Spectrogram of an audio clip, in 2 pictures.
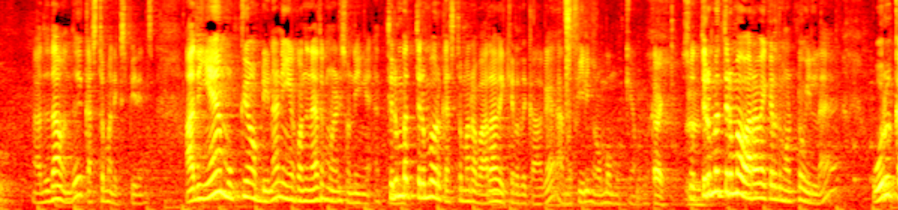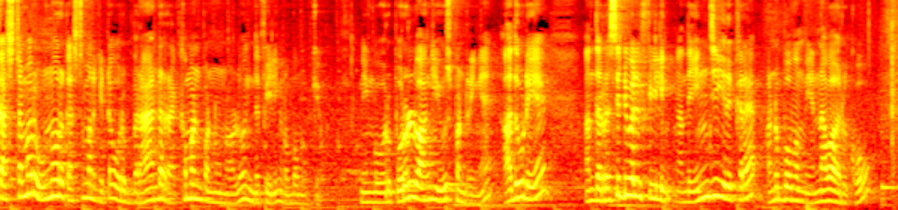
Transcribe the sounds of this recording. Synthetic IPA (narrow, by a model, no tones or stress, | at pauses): ɐðɯðãːʋɐnd̪ɯkɐʂʈɐmɐɾɛkspiːɾɪjɐns | ɐðɯẽːmʊkːɪjʊ̃ɐp̬ːɐɽɪnːaːniːŋɡɐkɔɲd͡ʒɐneːɾt̪ɐkːɯmʊnːaːɽisɔnːiːŋɡɐt̪ɪɾɯmbɐt̪ːɪɾɯmbɐɔɾɯkɐʂʈɐmɐɾɐʋɐɾɐʋɐɪkːɪɾɐðɯkːaːɣɐʔɐnd̪ɐfiːlɪ̃ŋɡɾɔmbɐmʊkːɪjʊ̃mkɐɾɛk̚ʈ | soːt̪ɪɾɯmbɐt̪ːɪɾɯmbɐʋɐɾɐʋɐɪkːɪɾɐðɯmɐʈːʊ̃ɪlːɐ | ɔɾɯkɐʂʈɐmɐɾʊnːoːɾɯkɐʂʈɐmɐɾkɪʈːɐɔɾɯbɾaːɳɖɐɾɛkːɐmɛɳɖ̚pɐɳːɯnaːlʊ̃ɪnd̪ɐfiːlɪ̃ŋɡɾɔmbɐmʊkːɪjɐ̰m | niːŋɡɐɔɾɯpɔɾɯɭʋaːŋɡijuːspɐɳːɾiːŋɡɐɐðɯʋɯɽɐjɐ | ɐnd̪ɐɾɪsɪɖuʋɐlfiːlɪŋɐnd̪ɐɛɲd͡ʒiɪɾɯkːɪɾɐɐnɯbɐʋɐmɛnːɐʋaːɪɾɯkːʊ̃ː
